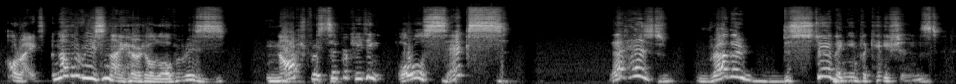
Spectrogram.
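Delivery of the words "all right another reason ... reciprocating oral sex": ordinary delivery, nothing marked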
